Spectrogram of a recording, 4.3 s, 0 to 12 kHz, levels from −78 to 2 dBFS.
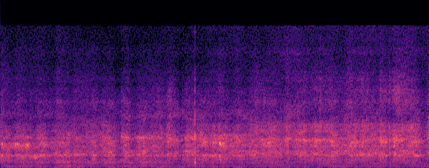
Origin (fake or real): fake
